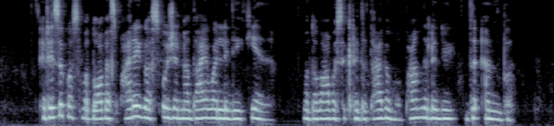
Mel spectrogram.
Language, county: Lithuanian, Šiauliai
